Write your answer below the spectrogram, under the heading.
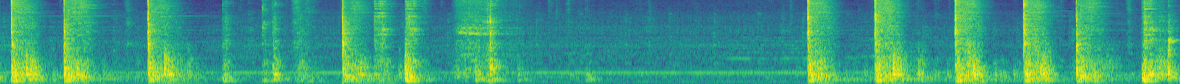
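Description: Mortise chisel being struck into hardwood, chopping out a mortise: a run of sharp wooden knocks, two to three a second, a pause of about two seconds in the middle, then another run of knocks.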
